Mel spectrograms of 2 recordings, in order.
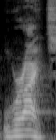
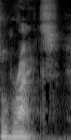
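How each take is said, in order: First: "right" starting straight on R, the W silent. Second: "right" with a W pronounced before the R; W wrongly sounded. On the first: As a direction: say "right" with no W sound before the R. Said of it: "The W or the W". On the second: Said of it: "not right". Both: Shown as a demonstration.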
